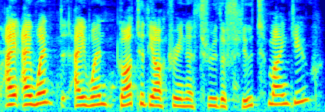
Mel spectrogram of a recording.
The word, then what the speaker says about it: ocarina: Yeah, the ocarina.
